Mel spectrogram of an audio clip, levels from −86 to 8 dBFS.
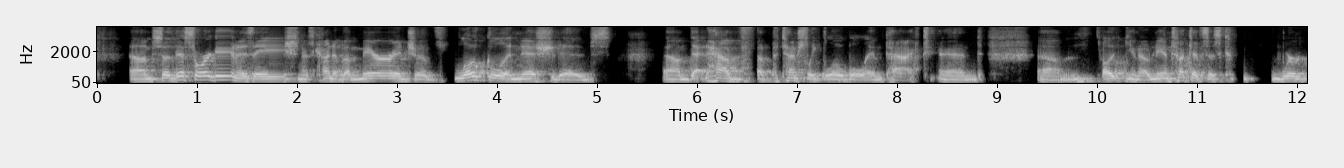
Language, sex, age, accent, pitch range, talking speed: English, male, 40-59, American, 105-125 Hz, 130 wpm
